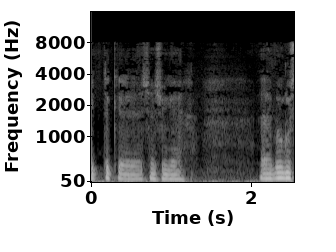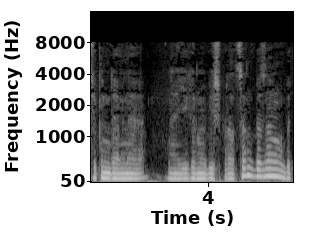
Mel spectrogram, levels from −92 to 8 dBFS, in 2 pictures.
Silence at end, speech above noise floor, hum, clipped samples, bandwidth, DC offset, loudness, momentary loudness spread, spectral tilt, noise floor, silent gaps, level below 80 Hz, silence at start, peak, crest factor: 0 s; 22 dB; none; under 0.1%; 8.4 kHz; under 0.1%; -24 LUFS; 9 LU; -7.5 dB/octave; -44 dBFS; none; -42 dBFS; 0 s; -10 dBFS; 14 dB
